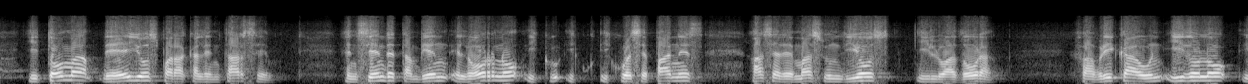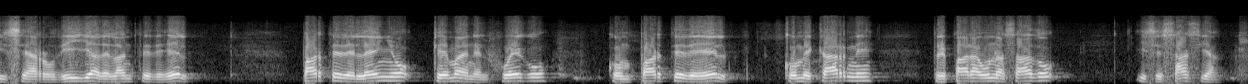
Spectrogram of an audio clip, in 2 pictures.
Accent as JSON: {"language": "Spanish", "country": "Mexico", "said": "Nuestra cultura, soy de México, nuestra cultura es de imágenes, de ídolos, de cosas."}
